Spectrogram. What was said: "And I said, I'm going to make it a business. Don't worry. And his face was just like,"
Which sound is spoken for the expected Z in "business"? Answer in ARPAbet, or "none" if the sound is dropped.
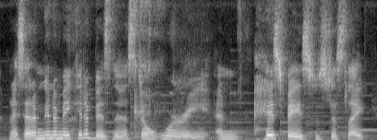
Z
